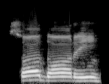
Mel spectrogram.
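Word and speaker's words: الصدور: না বলি সদরি। আবার, সদরি। না সদরি না, ধীরে সদর। ধীরে সুস্থে বলেন, তাড়াহুড়া করেন না, পারবেন। বিজাতিস সদর। হ্যাঁ, আবার আবার দেখেন তো, বানান মনে মনে বানান করেন প্রয়োজনে, একটু শুধু একটু। সদর। বিজাতিস সদর। হ্যাঁ, সুদূর এক টান হবে, সু, তারপরে সুদূর। হ্যাঁ সুদূর।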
